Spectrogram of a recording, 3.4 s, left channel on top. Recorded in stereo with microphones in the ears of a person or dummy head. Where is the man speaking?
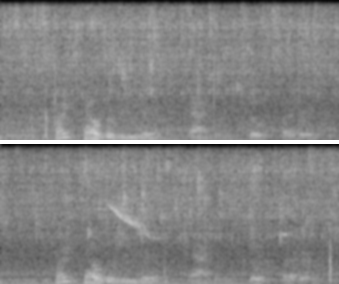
45° left (ahead or behind), 1.1 m; by 3.3 s 75° left (ahead or behind), 3.5 m.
